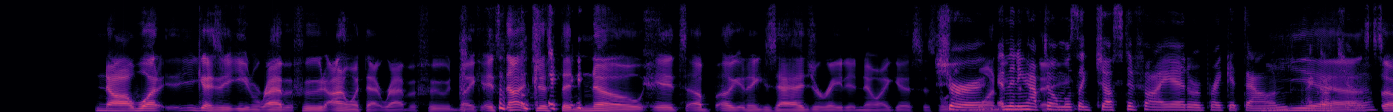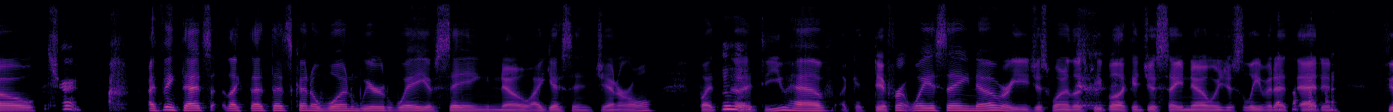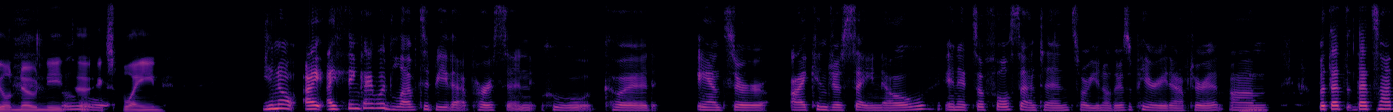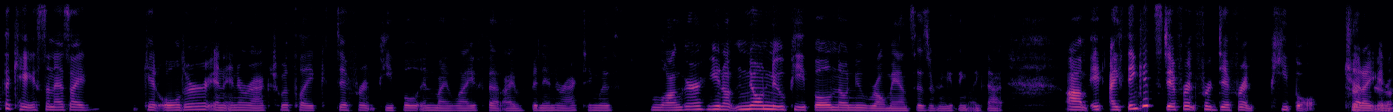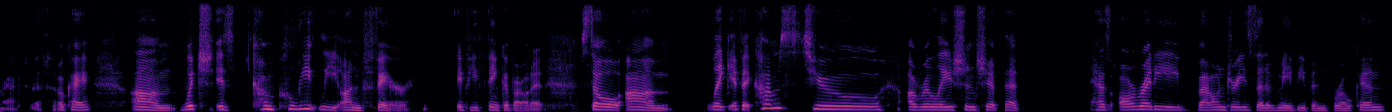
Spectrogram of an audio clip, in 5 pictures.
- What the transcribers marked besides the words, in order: laughing while speaking: "Okay"; drawn out: "Yeah"; scoff; other background noise; laugh; stressed: "completely"
- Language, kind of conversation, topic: English, unstructured, How can I make saying no feel less awkward and more natural?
